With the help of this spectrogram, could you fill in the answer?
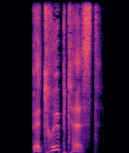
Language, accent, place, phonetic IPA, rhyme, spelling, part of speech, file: German, Germany, Berlin, [bəˈtʁyːptəst], -yːptəst, betrübtest, verb, De-betrübtest.ogg
- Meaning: inflection of betrüben: 1. second-person singular preterite 2. second-person singular subjunctive II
